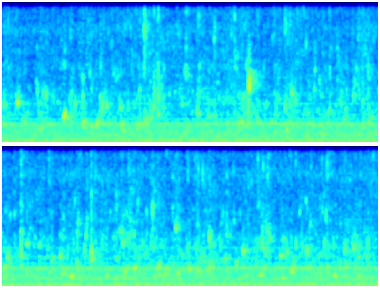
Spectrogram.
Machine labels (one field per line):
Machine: pump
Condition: normal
